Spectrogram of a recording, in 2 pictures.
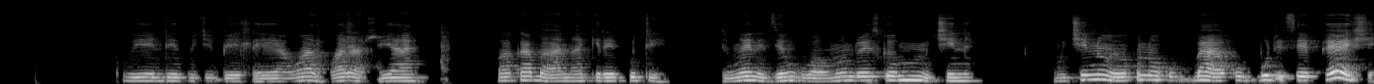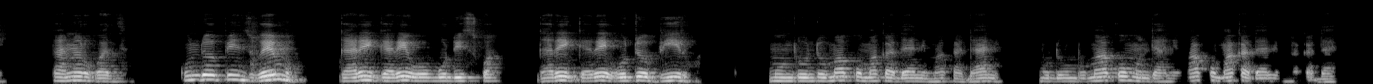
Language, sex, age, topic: Ndau, female, 36-49, health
